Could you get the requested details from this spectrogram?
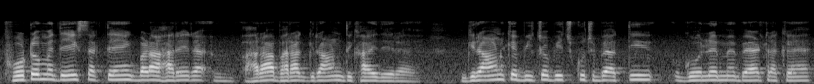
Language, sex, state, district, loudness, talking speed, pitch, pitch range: Hindi, male, Maharashtra, Chandrapur, -16 LUFS, 200 wpm, 195 Hz, 180-210 Hz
